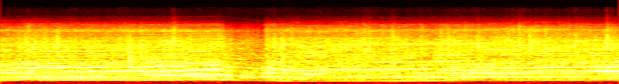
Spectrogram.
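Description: Rally car engine at full throttle heard from inside the cockpit, pitch climbing for about two seconds, then a brief dip in revs before it runs on steady at high revs.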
